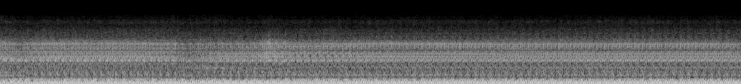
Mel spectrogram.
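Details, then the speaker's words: John Deere 5410 tractor that lost all power in the field: loud, heavy diesel idle on hand throttle with an uneven, labouring pulse that sags and recovers; idle speed dropping, algae found in the fuel, initially suspected fuel filter. "I was coming up through the field on the last trip, only about probably 100 yards from the house, and I lost all power. And we'll see if it'll start today. Starts up. Hear that losing power?"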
